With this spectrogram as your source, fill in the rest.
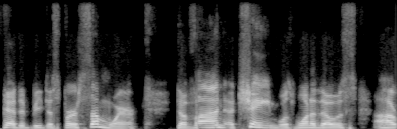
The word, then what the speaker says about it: De'Von Achane: to get into uh Devon a chain I believe is how you pronounce the name Devon a chain number 28 running back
